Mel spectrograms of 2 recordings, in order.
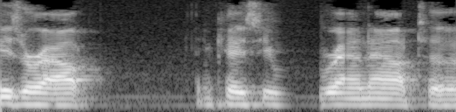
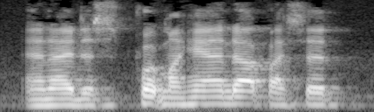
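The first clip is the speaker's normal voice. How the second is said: ordinary delivery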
